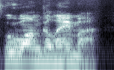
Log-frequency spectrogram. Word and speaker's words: Uwangalema: And to say it correctly is Uwangalema.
